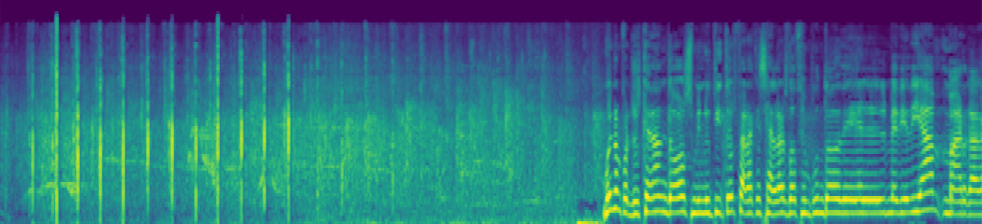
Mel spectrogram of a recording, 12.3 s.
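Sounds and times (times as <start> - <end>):
studio audience applause: 0.0 - 7.8
speech: 7.6 - 12.2.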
